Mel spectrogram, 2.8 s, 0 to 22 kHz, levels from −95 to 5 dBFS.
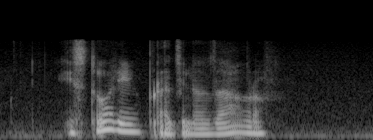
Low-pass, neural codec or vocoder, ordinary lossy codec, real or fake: none; codec, 16 kHz, 6 kbps, DAC; none; fake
